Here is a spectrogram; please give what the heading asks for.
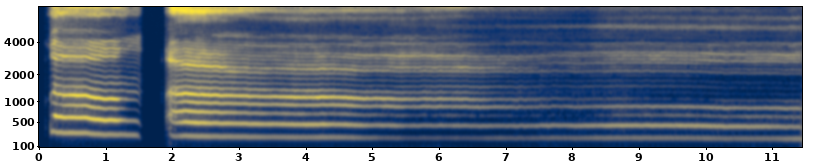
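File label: "liang4", Mandarin Chinese; HSK4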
